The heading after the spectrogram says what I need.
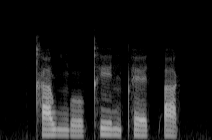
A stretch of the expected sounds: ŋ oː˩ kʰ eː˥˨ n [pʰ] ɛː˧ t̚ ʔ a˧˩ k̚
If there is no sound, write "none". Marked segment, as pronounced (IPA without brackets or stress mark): pʰ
